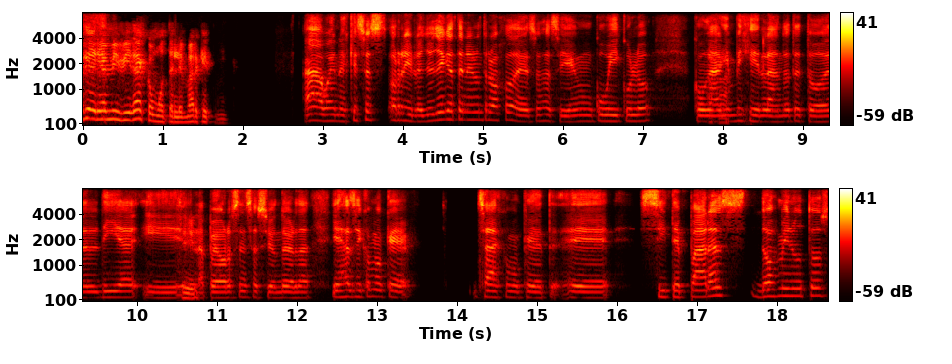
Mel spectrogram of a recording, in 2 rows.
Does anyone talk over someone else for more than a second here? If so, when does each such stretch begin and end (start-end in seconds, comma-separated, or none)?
none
